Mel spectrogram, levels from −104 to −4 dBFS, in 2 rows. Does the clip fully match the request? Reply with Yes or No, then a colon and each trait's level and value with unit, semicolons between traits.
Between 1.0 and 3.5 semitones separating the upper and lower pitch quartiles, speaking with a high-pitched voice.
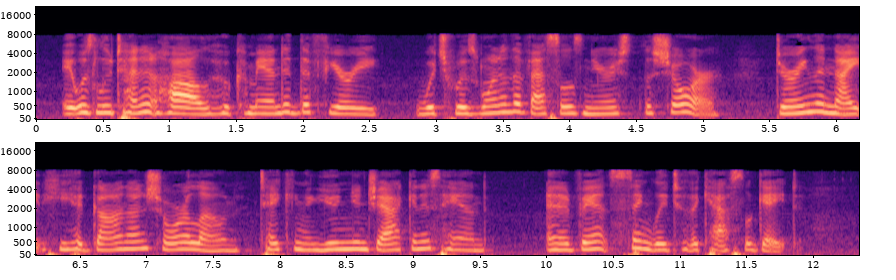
Yes: narrow, 2.4 semitones; high, 225 Hz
